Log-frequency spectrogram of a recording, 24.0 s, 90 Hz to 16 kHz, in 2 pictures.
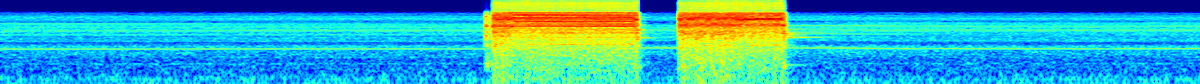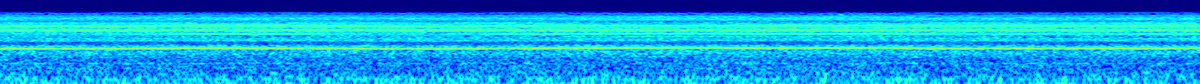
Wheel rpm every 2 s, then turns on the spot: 0, 0, 70, 170, 20, 0, 0, 0, 0, 0, 0, 0.
none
